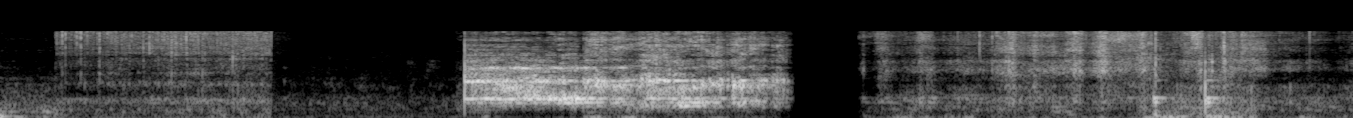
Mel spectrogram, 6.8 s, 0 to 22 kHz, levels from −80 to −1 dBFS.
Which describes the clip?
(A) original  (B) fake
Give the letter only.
A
